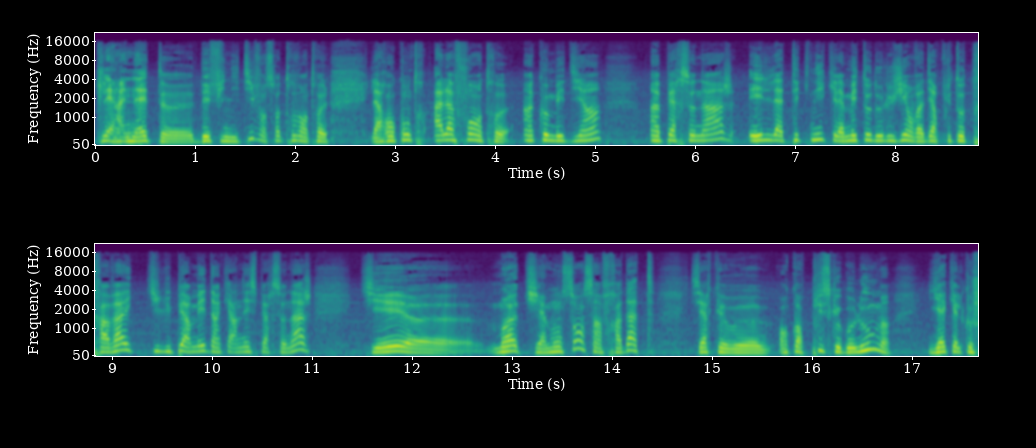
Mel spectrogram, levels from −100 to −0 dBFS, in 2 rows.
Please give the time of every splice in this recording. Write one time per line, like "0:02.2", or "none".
none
